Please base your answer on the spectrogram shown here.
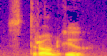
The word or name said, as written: Sron Dhubh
